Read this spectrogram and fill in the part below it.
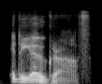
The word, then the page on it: ideograph: British English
